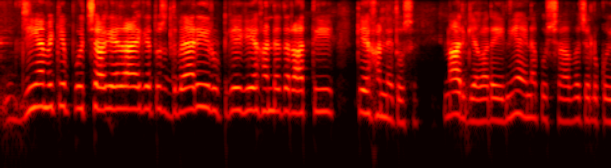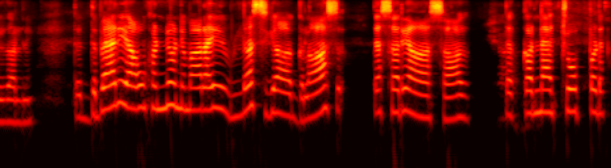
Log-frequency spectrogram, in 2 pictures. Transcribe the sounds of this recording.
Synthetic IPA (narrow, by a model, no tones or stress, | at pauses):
d͡ʒɪjãːmɛ̃ːkɪpʊt͡ʃʰaːɡeːd̪aːɛːkɪt̪ʊsd̪əbɛːɾiːɾʊʈɡeːɡeːkʰənːeːt̪ẽːɾaːt̪iː | keːkʰənːeːt̪ʊs | naːɾɡaːβaːɾaːiːnĩːaːiːnaːpʊt͡ʃʰaːbɛt͡ʃəlõːkoːiːɡəlnĩː | t̪eːd̪əbɛːɾiːaːõːkʰənːiːõːniːmaːɾaːiːləsjaːɡlaːs | t̪ɛ̃ːsəɾjãːsaːɡ | t̪ɛ̃ːkənːɛ̃ːt͡ʃoːpːəɽ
